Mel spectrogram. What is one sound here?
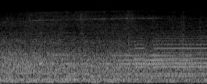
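A truck roars past on a highway.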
